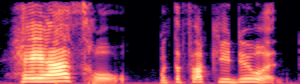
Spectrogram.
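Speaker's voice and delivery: loud, high indignant call-out; acted-out angry challenge, punched at the start; mock confrontation.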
